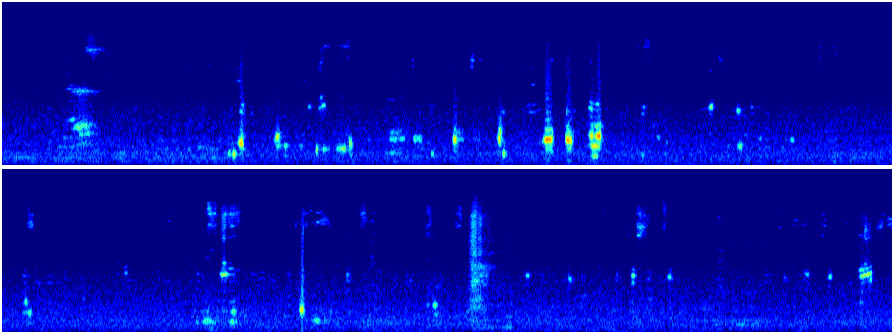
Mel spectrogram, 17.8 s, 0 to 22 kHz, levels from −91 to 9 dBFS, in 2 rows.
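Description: Short concealed packet loss strikes at 0.49–0.53 s, 13.07–13.15 s and 15.05–15.17 s. Audio arrived too late, so the decoder stretched the preceding sound and crossfaded back, giving brief smears. On a spectrogram, harmonics run unnaturally flat, then blur into the resumed signal.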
